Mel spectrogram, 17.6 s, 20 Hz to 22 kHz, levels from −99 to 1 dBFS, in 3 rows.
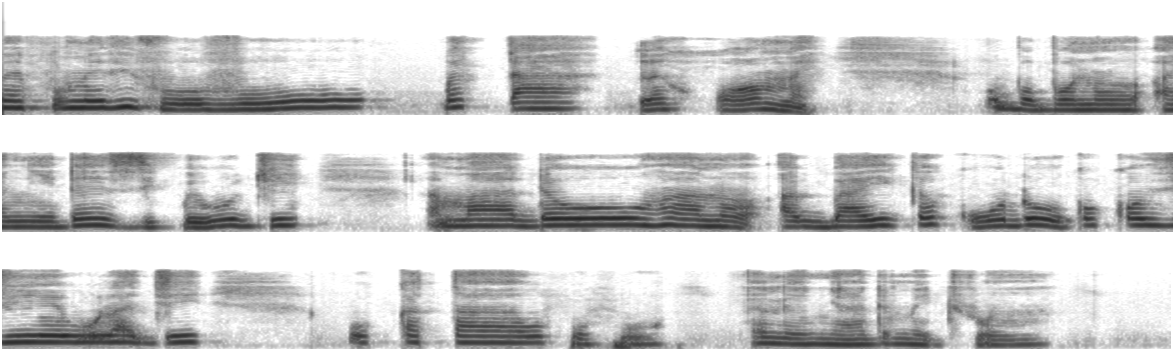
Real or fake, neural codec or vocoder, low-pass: fake; codec, 16 kHz, 8 kbps, FreqCodec, smaller model; 7.2 kHz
